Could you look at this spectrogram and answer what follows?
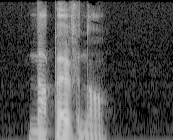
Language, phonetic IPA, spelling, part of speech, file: Polish, [na‿ˈpɛvnɔ], na pewno, adverbial phrase, Pl-na pewno.ogg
